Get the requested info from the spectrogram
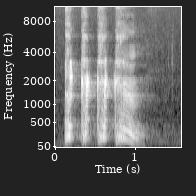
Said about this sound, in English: Let me clear my throat, y'all.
